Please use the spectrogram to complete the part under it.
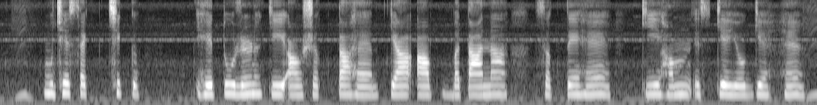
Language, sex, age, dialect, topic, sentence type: Hindi, female, 18-24, Garhwali, banking, question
